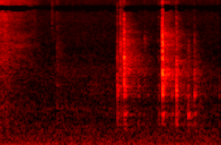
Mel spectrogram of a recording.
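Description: Three light metallic clicks, a little over a second in, as a rifle bolt is handled and slid into the rear of the Hardy Hybrid's aluminium receiver.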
